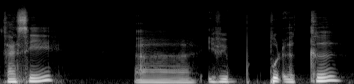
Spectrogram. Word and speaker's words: kasih: No, kasih. Oh, different. Oh, yeah, like different pronunciation.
